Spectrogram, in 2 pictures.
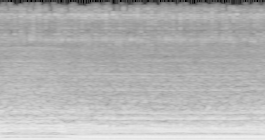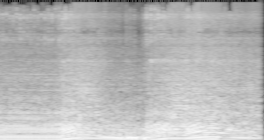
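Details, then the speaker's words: Carbureted motorcycle started after sitting for months, idle may need adjusting and oil change due, slight smoke from debris on engine; steady idle, quick throttle blip, returns cleanly to idle without hanging, healthy. "Wow, it goes right back to idle. Nice."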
